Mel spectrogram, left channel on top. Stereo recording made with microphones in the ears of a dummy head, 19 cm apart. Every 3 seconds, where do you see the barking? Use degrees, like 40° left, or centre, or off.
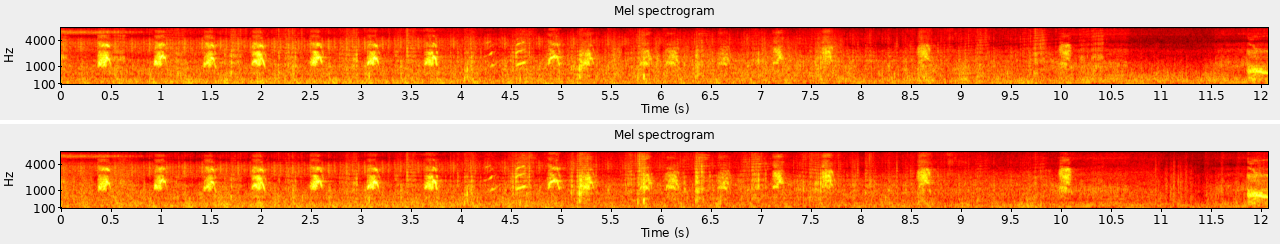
centre, 20° right, 40° right, 40° right.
